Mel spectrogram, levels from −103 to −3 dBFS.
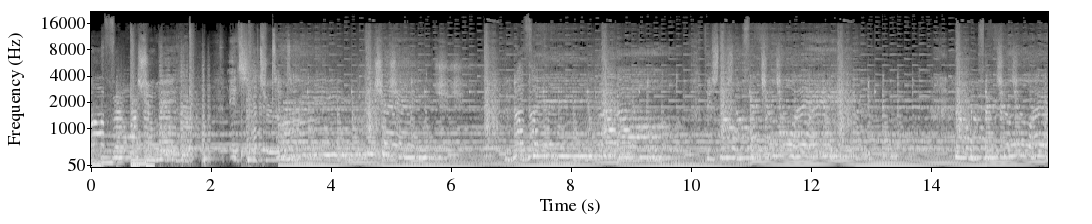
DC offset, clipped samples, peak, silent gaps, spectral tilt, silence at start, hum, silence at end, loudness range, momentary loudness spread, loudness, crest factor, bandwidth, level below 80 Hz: under 0.1%; under 0.1%; -2 dBFS; none; -4.5 dB/octave; 0 s; none; 0 s; 2 LU; 7 LU; -17 LUFS; 16 dB; 19 kHz; -28 dBFS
